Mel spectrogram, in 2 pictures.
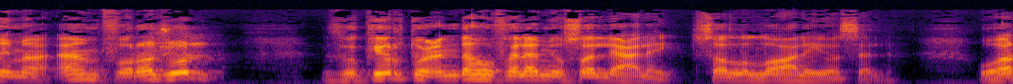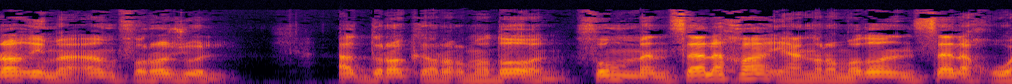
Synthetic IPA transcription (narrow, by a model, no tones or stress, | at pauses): maʔanfɾˤɑd͡ʒʊl | ðʊkɪɾt̪ʊʕɪnd̪ahʊfalamjʊsˤɑlːiʕala̰jːsˤɑlːɑlˤːɑːhʕalajhwæsa̰lːam | wɑɾˤɑɣɪmaʔamfɾˤɑd͡ʒʊl | ʔad̪ɾˤɑkɾˤɑmɑd̪ˤɑːnθʊmːansalaxajaʕniɾˤɑmɑd̪ˤɑːnnsalaxw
